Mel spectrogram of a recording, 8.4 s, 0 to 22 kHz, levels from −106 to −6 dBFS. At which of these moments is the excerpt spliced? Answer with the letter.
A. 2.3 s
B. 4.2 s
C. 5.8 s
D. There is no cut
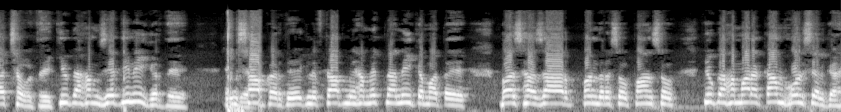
D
